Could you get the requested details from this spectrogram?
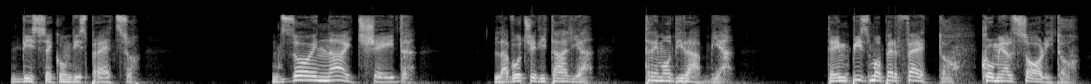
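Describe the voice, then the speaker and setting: Expressive male audiobook narrator. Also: a little high, no room sound, studio quality. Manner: expressive, dramatic reading. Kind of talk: scripted narration.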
